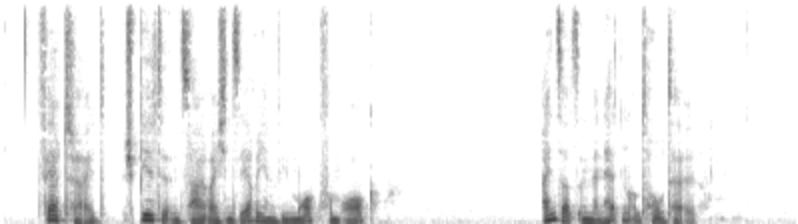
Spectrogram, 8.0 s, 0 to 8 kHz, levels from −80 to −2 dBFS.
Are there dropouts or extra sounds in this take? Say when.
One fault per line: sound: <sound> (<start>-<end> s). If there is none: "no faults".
no faults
